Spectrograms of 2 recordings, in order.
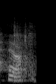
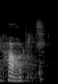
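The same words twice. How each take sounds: First: Heart with an "eu" vowel, like "hurt"; wrong pronunciation. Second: Heart with an open "a" vowel; right pronunciation. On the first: Vlogger showing how not to say Heart, with an "eu" vowel. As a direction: quietly say Heart as French "heurt". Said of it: "On dit pas Heart". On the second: Vlogger settling how Heart is said, open "a" as in "hart". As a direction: say Heart as "hart", French accent. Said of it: "on dit Heart". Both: Shown as a demonstration.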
